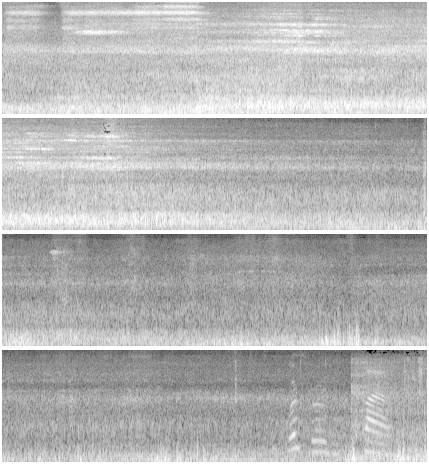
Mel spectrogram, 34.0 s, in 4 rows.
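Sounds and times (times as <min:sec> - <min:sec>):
wheels squealing on rails: 0:00.0 - 0:23.1
train running gear rumble: 0:00.0 - 0:34.0.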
